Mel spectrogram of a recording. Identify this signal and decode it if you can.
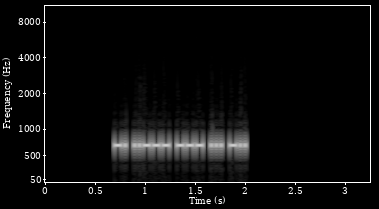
Morse code, heard as a keyed tone, about 53 wpm, 700 Hz. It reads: N2OSD
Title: USA Call Signs - 5 Characters - 8x Character Spacing - 50wpm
